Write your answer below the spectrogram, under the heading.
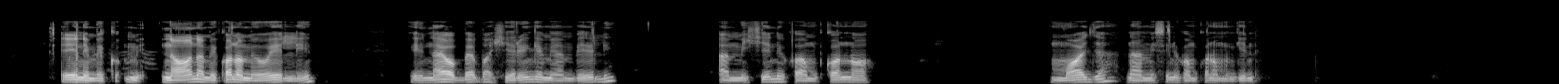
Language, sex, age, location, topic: Swahili, male, 18-24, Kisii, finance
